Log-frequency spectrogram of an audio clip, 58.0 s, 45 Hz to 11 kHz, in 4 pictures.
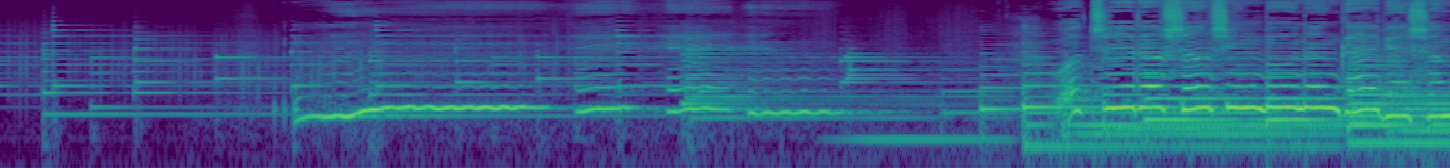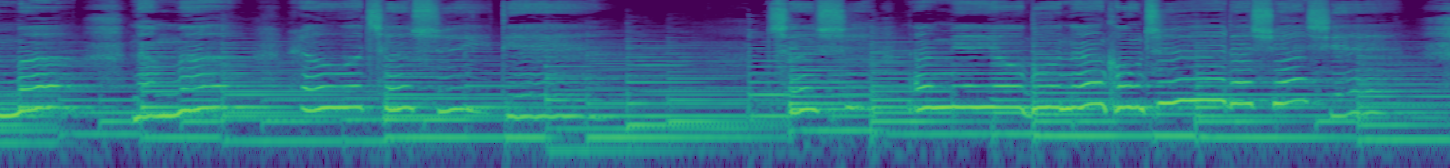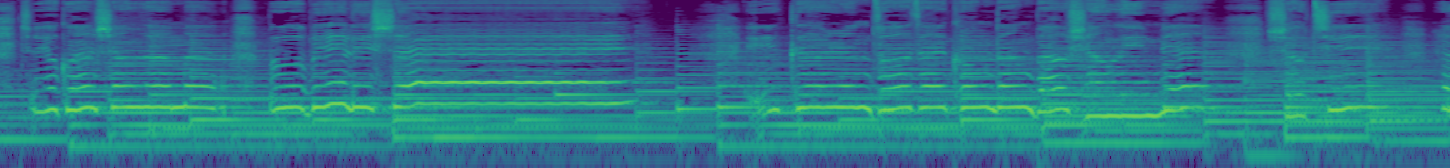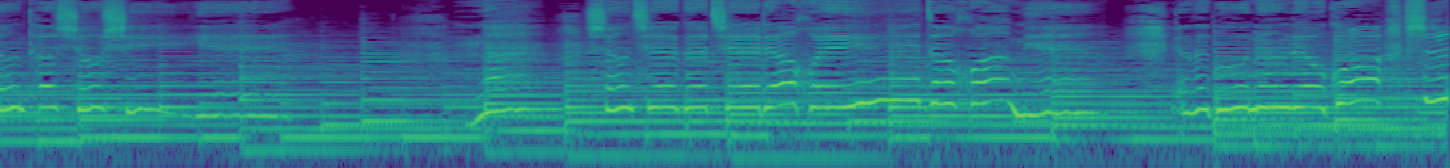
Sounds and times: Music: 0.0 - 58.0.

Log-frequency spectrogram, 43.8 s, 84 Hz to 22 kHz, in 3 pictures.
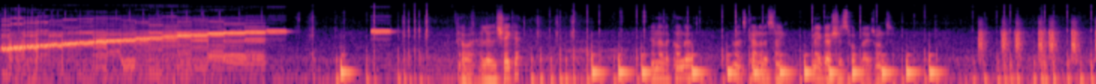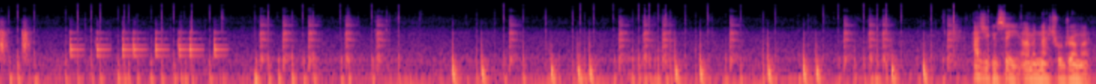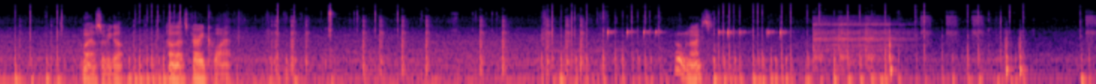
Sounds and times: Drum machine: 4.4 - 5.6, 7.1 - 19.8, 20.6 - 27.6, 36.5 - 38.1, 38.7 - 43.0
Drum: 4.5 - 4.9, 7.9 - 15.1, 20.6 - 27.3, 38.8 - 41.3
Speech: 6.1 - 7.0, 8.7 - 12.0, 27.6 - 29.2, 30.3 - 32.4, 38.2 - 38.8.

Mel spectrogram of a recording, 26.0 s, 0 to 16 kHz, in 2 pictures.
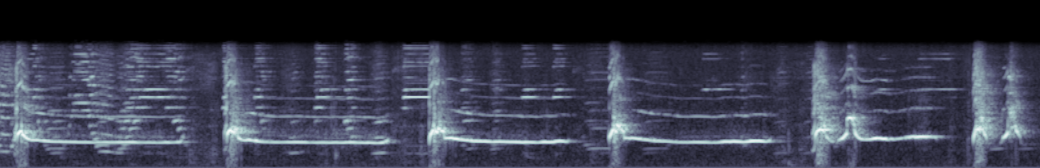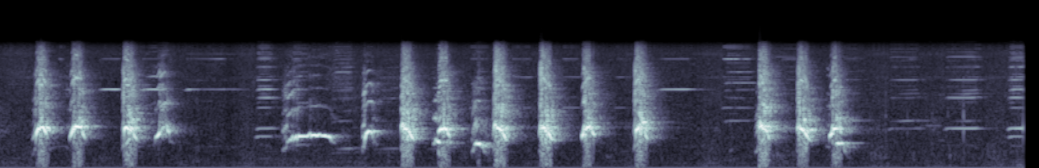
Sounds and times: Music: 0.0 - 12.2, 13.7 - 18.0, 18.7 - 25.8
Bow-wow: 10.2 - 10.8, 12.2 - 12.9, 13.5 - 15.3, 17.6 - 21.3, 22.5 - 23.8.

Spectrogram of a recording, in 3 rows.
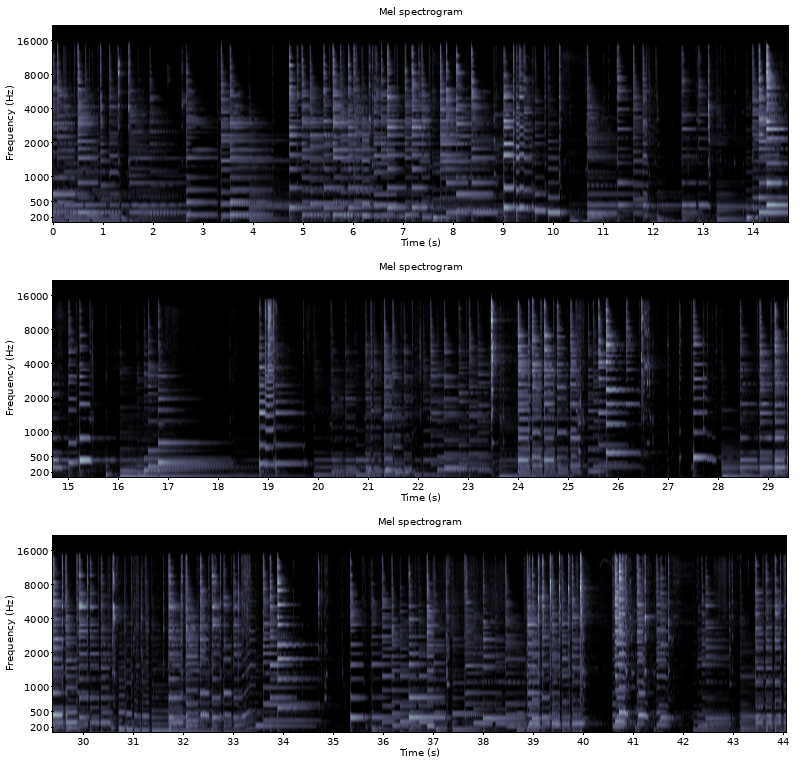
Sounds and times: Acoustic guitar: 0.0 - 44.0.

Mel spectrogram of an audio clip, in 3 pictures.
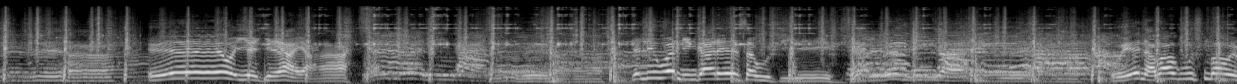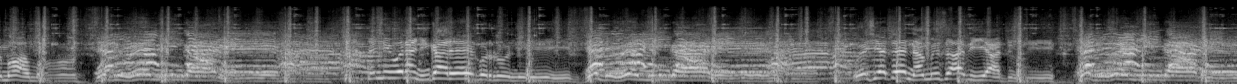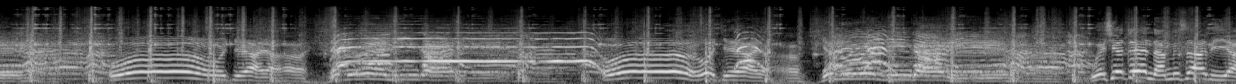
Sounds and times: Choir: 0.0 - 1.6, 3.6 - 6.6, 8.5 - 11.6, 13.2 - 16.2, 18.2 - 21.1, 23.1 - 27.0, 28.0 - 35.8
Male singing: 0.0 - 37.1
Female singing: 28.1 - 30.8, 33.0 - 33.8.

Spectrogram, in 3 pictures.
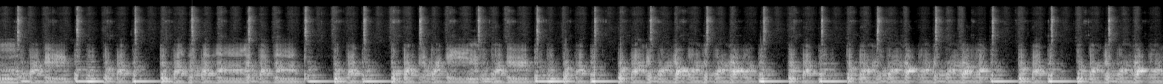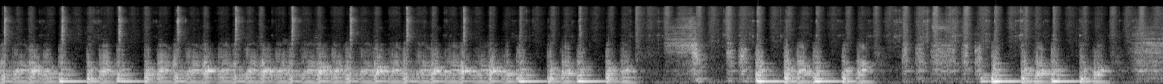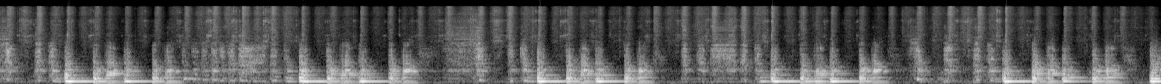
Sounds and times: Didgeridoo: 0.0 - 34.8
Wind instrument, woodwind instrument: 0.0 - 34.8.

